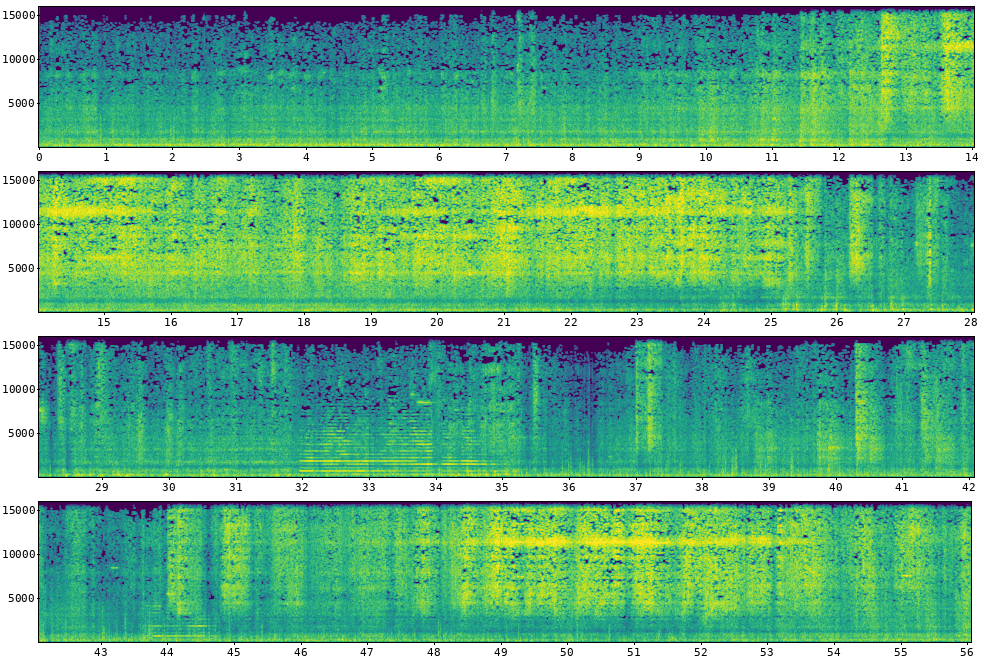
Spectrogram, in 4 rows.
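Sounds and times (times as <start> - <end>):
clickety-clack of rail joints: 0.0 - 56.0
train wheel and wind noise: 0.0 - 56.0
locomotive horn: 31.9 - 35.2, 43.6 - 44.8.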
